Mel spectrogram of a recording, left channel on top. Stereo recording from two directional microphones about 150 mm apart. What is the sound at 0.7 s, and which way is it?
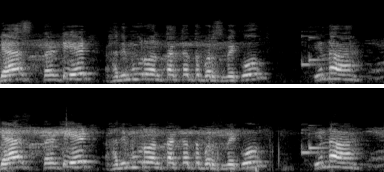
A man's voice, 25° left (ahead or behind).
